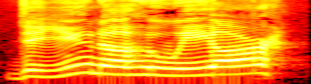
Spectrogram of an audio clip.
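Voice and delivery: how dare you question us; indignant challenge. Retold or imitated. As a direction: Pharisees snapping back at Jesus, indignant. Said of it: "not "Who are you?" but".

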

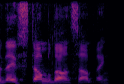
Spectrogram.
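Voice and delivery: normal talking voice

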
